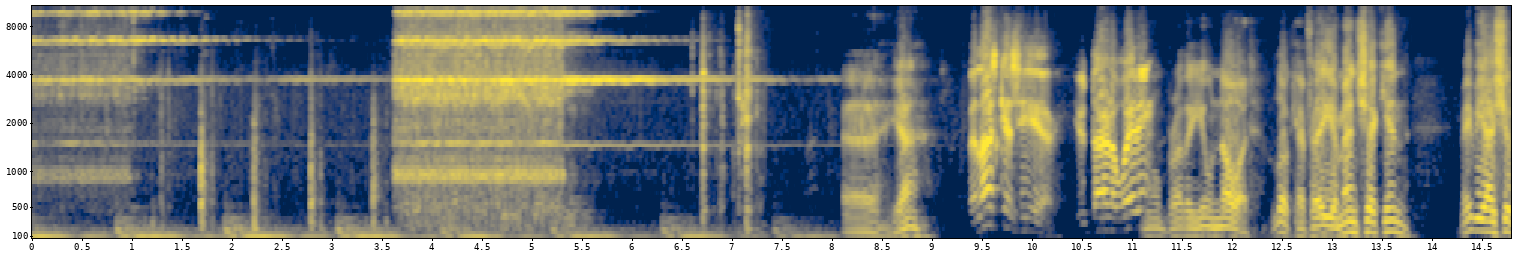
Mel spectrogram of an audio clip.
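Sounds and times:
telephone bell ringing in a small side-street hotel: 0.0s - 8.2s
speech: 8.6s - 14.7s.

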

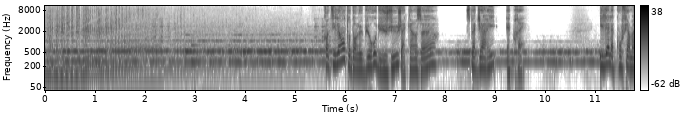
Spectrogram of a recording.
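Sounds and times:
motorcycle engine revving and speeding off at a traffic light: 0.0s - 5.6s
speech: 5.6s - 9.7s, 11.1s - 11.7s.

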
